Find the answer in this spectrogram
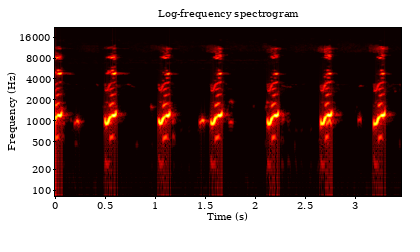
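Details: A white-breasted waterhen gives a hoarse, mid-pitched 'kwak' about twice a second in a steady series, with a soft short note between some calls.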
